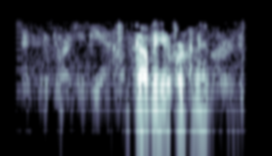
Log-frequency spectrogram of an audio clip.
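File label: Incident Tactical 1, Scanner audio recording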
